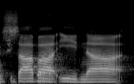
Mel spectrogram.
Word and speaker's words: Savaiinea: Oh, Chad is saying Savaiinea. Savaiinea. So I missed a syllable in there.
